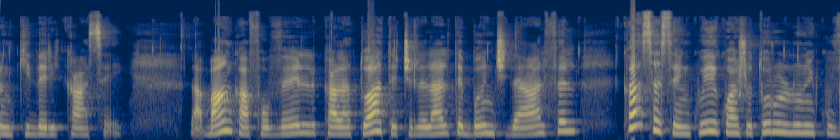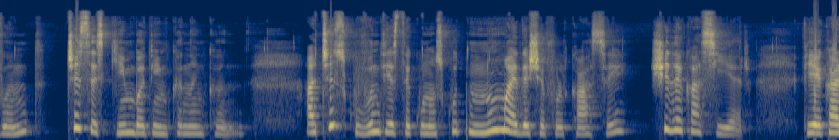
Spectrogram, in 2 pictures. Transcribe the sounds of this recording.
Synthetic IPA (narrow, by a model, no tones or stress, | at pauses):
ɨŋkʲid̪e̞ɾikase̞̰j | lʔa̰baŋkafo̞ve̞lkalat̪oat̪e̞t͡ʃe̞le̞lalt̪e̞bənt͡ʃʲd̪e̞alfe̞l | kasase̞ɨŋkuje̞kuaʒut̪o̞ɾulunujkuvɨnt̪ | t͡ʃe̞se̞skʲimbəd̪iŋkɨnd̪ɨŋkɨnd̪ | at͡ʃe̞st̪̚kuvɨnt̪je̞st̪e̞kuno̞skut̪numajd̪e̞ʃe̞fulkase̞j | ʃid̪e̞kasije̞̰r | fie̞ka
